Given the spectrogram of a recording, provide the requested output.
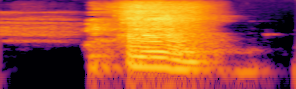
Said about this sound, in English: Who blew their nose? That's my job to blow my nose.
